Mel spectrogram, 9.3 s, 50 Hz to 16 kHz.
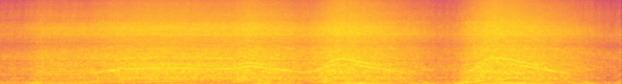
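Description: A warmed-up Porsche 911 with a 3.2-litre engine idles smoothly nearby, then is revved twice, each rev swelling up and falling back to a steady idle.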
